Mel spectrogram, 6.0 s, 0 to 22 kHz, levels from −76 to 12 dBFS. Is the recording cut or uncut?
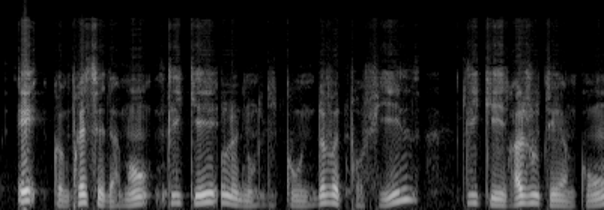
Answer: cut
